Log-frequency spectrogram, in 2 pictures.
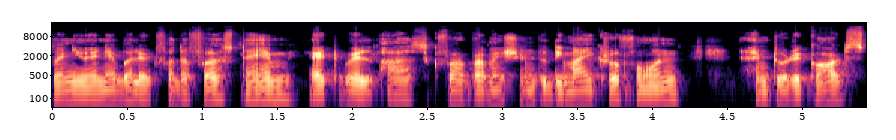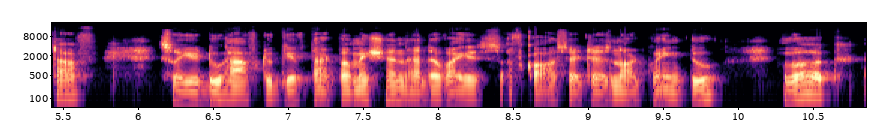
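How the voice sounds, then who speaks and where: Low-pitched, even-toned man giving a tutorial. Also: creaky. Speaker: tech tutorial video host. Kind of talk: step-by-step phone tutorial voice-over.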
